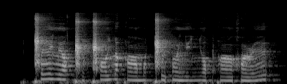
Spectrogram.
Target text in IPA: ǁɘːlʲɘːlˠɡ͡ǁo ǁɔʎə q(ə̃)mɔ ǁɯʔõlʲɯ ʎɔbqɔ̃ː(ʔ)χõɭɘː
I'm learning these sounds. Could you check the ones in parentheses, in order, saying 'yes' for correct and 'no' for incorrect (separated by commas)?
no, no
